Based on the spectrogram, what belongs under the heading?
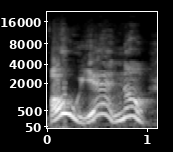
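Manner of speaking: usual speaking voice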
